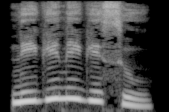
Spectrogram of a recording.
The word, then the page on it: ನಿಗಿನಿಗಿಸು: Kannada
